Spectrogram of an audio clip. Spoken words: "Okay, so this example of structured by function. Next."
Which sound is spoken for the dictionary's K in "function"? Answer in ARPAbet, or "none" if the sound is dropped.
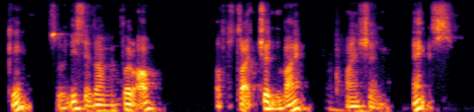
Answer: none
